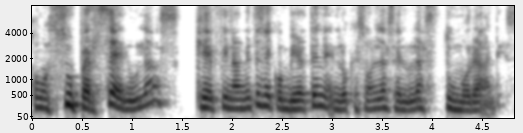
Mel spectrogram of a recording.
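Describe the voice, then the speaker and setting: Against a quiet background, a woman in a paisa accent speaks at a moderate pace, with a dark, mellow tone, medium pitch and lively intonation. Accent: paisa (Medellín). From Colombia, Medellín. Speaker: medical geneticist, cancer survivor. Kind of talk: online lecture. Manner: hesitant, many fillers.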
